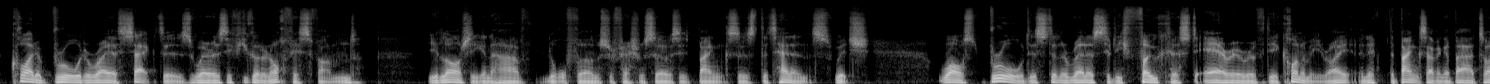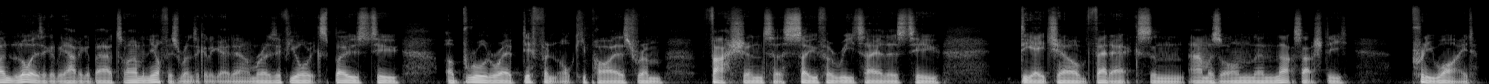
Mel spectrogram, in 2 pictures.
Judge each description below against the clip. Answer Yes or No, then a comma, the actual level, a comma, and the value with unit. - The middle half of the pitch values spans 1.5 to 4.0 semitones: Yes, average, 3.3 semitones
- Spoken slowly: No, average, 185 wpm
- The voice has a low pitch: Yes, very low, 80 Hz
